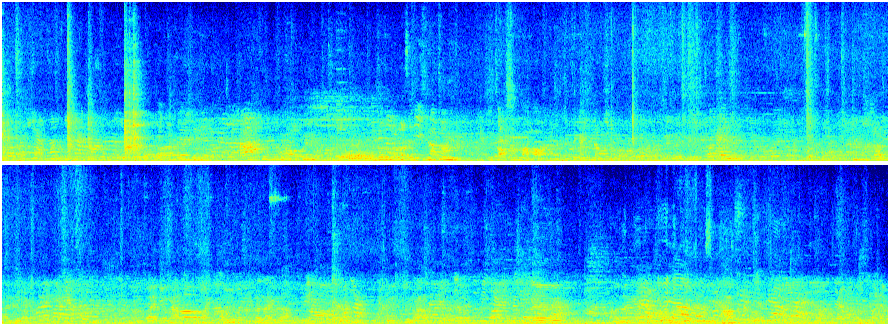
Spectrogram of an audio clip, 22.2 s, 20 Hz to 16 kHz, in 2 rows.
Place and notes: {
  "title": "Nanjin Road, Shanghai - Store shopping district",
  "date": "2013-11-30 20:06:00",
  "description": "walking in the Store shopping district, Walking through the streets of many tourists, Binaural recording, Zoom H6+ Soundman OKM II",
  "latitude": "31.24",
  "longitude": "121.48",
  "altitude": "10",
  "timezone": "Asia/Shanghai"
}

